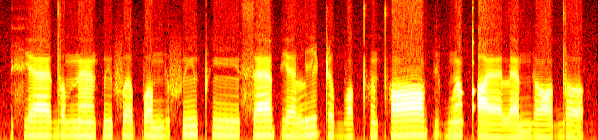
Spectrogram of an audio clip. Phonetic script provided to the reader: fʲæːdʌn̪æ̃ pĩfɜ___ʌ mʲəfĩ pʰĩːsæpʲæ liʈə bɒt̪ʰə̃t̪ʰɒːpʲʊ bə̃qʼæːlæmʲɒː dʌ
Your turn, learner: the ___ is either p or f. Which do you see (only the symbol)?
p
